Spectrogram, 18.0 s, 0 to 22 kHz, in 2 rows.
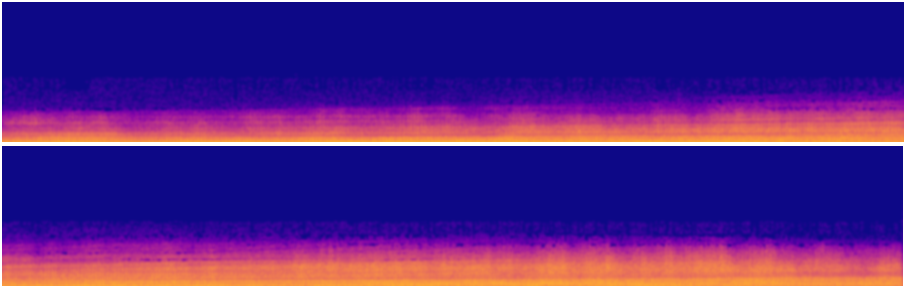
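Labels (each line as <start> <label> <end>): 0.0 A helicopter flies overhead, approaching closer. 18.0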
